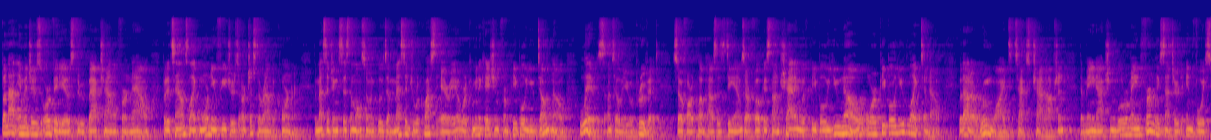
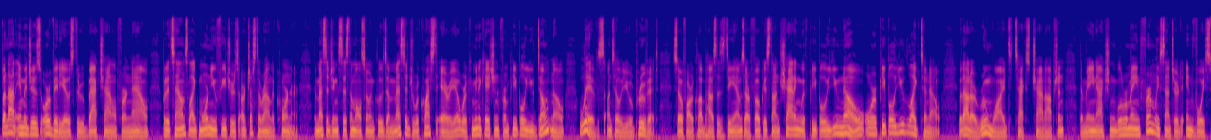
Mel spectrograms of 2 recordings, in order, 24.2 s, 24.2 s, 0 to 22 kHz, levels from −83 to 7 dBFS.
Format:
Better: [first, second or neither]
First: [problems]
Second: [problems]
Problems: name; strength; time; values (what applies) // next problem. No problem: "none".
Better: second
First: room echo; noticeable; dies away in 1 s // off-mic speech; somewhat distant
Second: none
